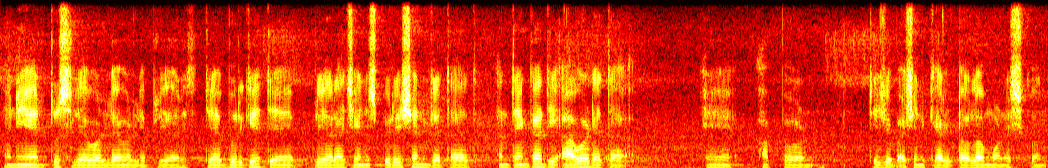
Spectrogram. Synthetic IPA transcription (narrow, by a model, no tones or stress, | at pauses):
aniɦeɾt̪usleʋəɽleʋəɽleplejəɾt̪ebuɾɡʱet̪jeplejəɾat͡ɕeinspiɾeɕənɡʱɛt̪at̪ | anit̪ẽŋkãd̪iʔaʋəɽɛt̪a | ɦẽapəɳ | t̪ed͡ʑepa̰ɕinkʰɛlʈəlɔm̤əɽ̃əɕkən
